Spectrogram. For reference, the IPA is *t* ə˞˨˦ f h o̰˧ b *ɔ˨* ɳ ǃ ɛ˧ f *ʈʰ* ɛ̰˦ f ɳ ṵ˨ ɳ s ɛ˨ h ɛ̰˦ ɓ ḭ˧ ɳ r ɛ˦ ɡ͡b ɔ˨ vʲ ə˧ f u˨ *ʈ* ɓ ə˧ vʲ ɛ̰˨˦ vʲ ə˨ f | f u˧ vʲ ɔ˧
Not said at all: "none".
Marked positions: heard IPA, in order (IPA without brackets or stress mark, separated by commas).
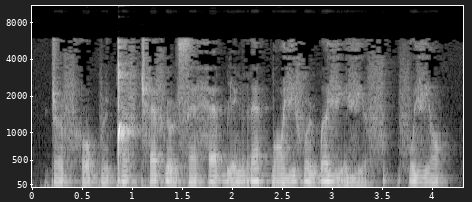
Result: ʈ, o˨, ʈʰ, ɳ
